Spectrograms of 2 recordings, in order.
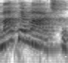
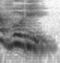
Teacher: palavras proparoxítonas que é a antepenúltima sílaba é a mais forte a sílaba tônica está na antepenúltima sílaba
